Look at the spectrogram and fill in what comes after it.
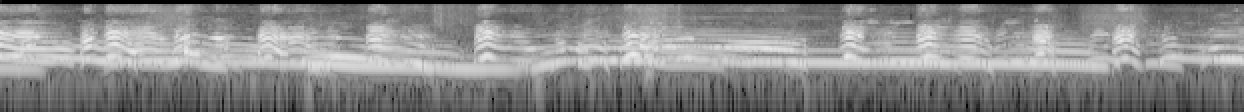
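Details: Gus and his littermates, a group of puppies, in a dense chorus of howls: sustained wavering tones sliding slowly downward beneath a rapid stream of high arched yips and squeals from several pups, continuous throughout.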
